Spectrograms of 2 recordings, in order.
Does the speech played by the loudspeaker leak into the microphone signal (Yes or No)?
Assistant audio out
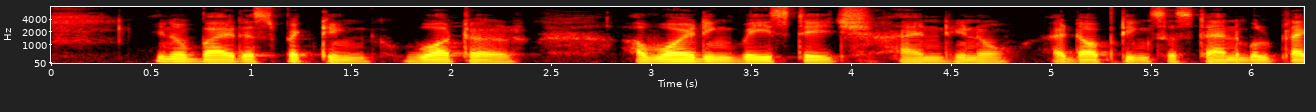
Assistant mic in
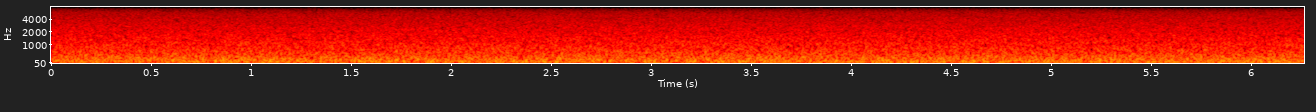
No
